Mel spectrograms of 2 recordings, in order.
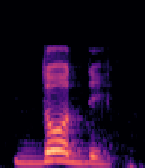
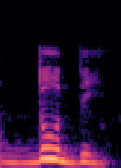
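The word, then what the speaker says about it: דוד: Aqui embaixo na palavra dode, dode e não dude, dude. Não é dude, é dode, que significa tio ou amado, já assume o som de O.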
